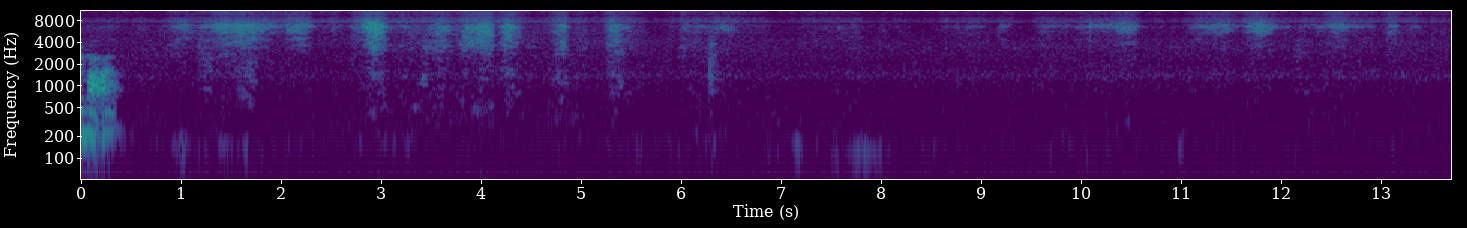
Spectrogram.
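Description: A comb softly swishes through wet hair.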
